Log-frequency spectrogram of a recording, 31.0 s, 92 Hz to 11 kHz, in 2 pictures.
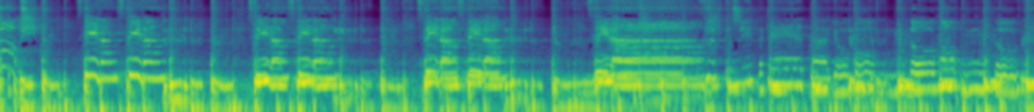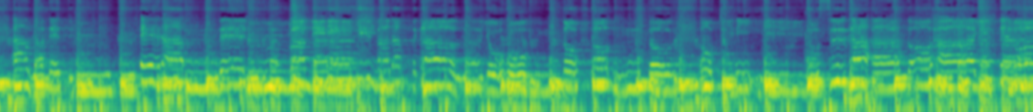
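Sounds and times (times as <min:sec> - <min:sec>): beatboxed percussion: 0:00.0 - 0:31.0
a cappella group singing: 0:00.2 - 0:31.0.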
